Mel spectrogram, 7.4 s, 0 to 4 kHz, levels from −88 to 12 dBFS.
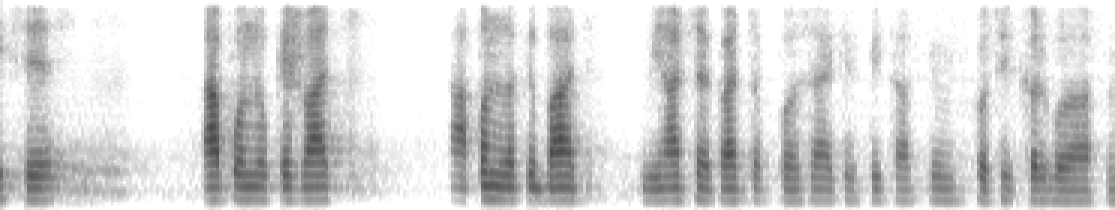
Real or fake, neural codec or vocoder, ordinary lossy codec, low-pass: fake; codec, 24 kHz, 0.5 kbps, DualCodec; none; 3.6 kHz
